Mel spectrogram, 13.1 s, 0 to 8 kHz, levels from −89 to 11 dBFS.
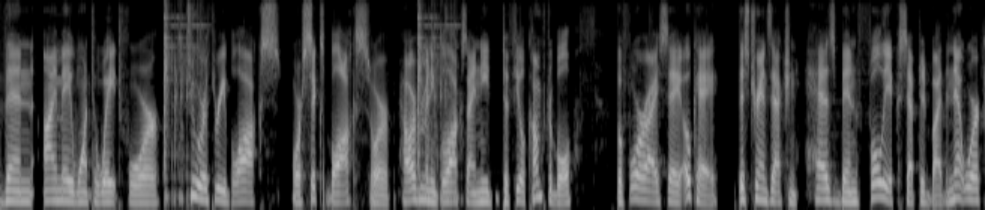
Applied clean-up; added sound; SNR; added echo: classical method spectral subtraction.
